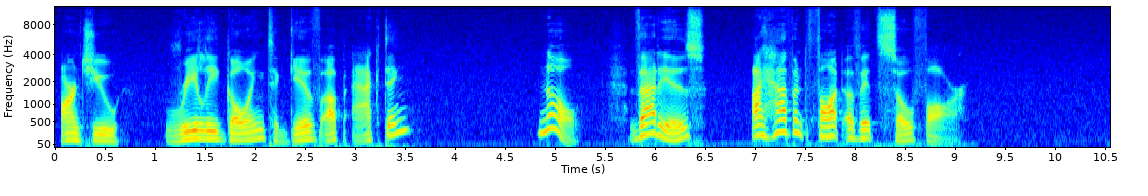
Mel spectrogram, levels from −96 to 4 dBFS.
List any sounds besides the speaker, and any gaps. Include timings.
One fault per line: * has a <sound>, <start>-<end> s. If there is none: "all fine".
all fine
